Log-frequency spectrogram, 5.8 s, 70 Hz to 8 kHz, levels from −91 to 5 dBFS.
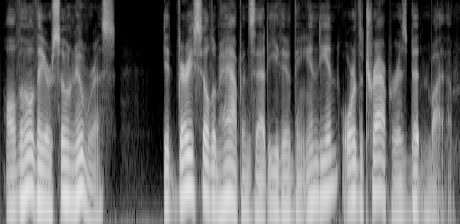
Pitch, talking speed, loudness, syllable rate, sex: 110 Hz, 210 wpm, -18 LUFS, 6.2 syllables/s, male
